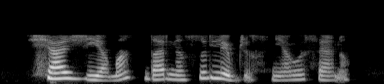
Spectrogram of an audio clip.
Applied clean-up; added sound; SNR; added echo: none; none; none; none.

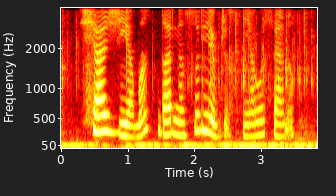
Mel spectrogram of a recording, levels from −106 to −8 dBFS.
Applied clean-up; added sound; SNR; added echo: none; Computer keyboard; 10 dB; none.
